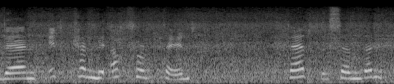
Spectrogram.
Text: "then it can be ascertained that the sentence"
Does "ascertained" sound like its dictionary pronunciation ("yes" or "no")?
no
